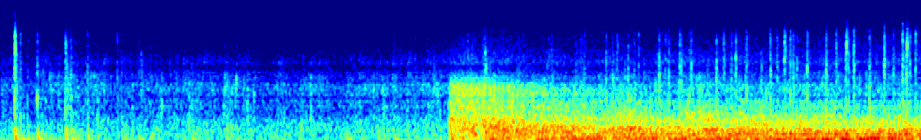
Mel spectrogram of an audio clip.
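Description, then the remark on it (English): Steady rain patters with scattered drips, then about halfway through it suddenly swells into a much louder, heavier downpour with a deep rumbling roar that continues to the end. “Here's a young buckaroo standing out in the rain like he had something on his mind.”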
